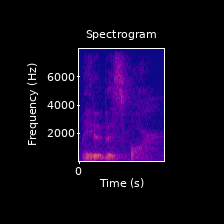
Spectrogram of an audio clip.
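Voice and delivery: soft, hushed self-talk; whispered relief. Retold or imitated. Parent sneaking the arm out from under the sleeping baby, hushed relief. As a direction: keep it hushed so the baby stays asleep. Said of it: "And I'm like".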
